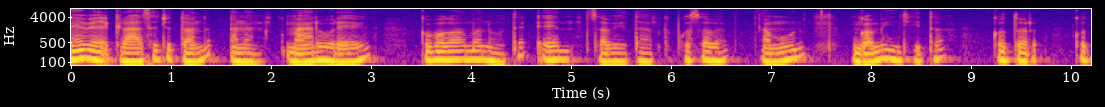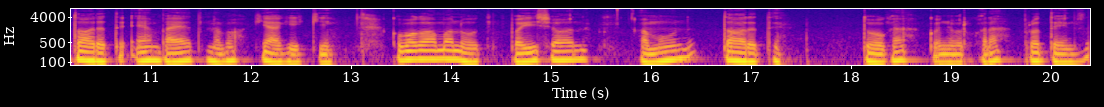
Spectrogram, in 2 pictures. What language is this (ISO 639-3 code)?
kln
